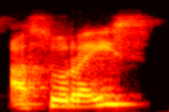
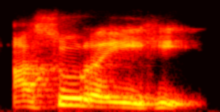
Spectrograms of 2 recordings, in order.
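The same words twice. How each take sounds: First: Asurais closed on "s" instead of "hi"; s ending. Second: Asuraihi with the final "hi" sounded out; visarga ending. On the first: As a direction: turn the ending of Asurais into "-ais". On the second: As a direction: end Asuraihi on a breathed "hi". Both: Shown as a demonstration. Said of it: "you put a is".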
